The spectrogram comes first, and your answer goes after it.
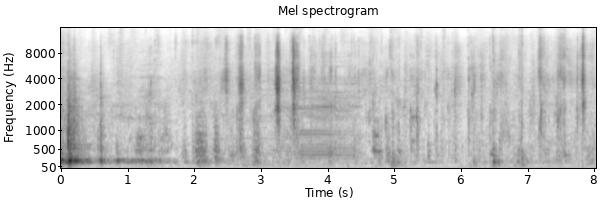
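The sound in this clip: Calves fighting over milk at buckets: a busy, irregular stream of knocks, scuffles and slurping noises that rise and fall without a steady rhythm, at moderate loudness throughout.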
